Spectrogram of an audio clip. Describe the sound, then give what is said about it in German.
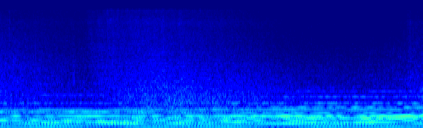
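Gentle ocean waves wash in a soft, continuous rush, steady and unhurried, layered over a sustained low droning tone that hums beneath the surf throughout. “Und du sitzt dort schon eine ganze Weile und hörst einfach nur den Wellen des Meeres zu.”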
